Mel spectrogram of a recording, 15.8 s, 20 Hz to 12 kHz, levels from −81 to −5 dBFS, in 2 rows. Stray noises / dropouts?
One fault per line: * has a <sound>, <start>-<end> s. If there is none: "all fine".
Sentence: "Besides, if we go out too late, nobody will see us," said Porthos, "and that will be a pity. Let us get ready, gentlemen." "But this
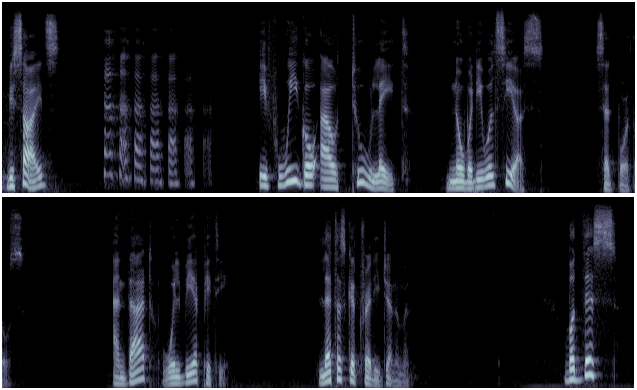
* has a laugh, 1.3-2.6 s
